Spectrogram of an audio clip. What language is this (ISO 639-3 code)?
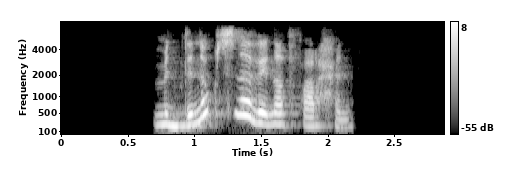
kab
